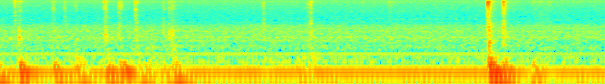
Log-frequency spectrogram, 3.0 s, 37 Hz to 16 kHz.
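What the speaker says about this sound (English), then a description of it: "we're going to type in the word budget" Keys tapped on a computer keyboard while a word is entered in an Excel 2013 worksheet, a few quick clicks early on and a sharper burst near the end over a steady low hum.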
